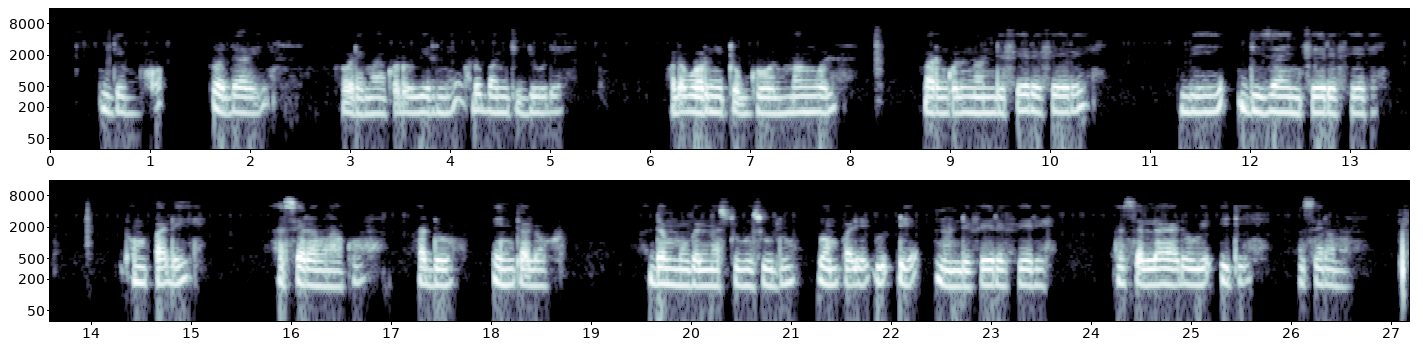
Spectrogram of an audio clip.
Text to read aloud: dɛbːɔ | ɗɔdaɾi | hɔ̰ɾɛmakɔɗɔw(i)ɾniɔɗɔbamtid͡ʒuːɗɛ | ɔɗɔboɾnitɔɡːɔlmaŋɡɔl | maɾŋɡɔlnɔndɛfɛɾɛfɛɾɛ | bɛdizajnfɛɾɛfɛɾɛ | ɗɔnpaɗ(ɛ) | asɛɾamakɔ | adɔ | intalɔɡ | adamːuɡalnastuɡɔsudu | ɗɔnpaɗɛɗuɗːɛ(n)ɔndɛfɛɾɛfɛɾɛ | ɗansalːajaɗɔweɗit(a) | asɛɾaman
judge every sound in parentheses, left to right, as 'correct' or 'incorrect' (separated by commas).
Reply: correct, correct, correct, incorrect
